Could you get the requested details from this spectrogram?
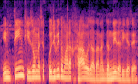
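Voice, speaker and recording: A man's voice: on the high side, expressive, racing. A man speaking as a motivational speaker, giving blunt advice in a casual, direct way, often repeating himself and calling the listener his friend. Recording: dull lo-fi recording.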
